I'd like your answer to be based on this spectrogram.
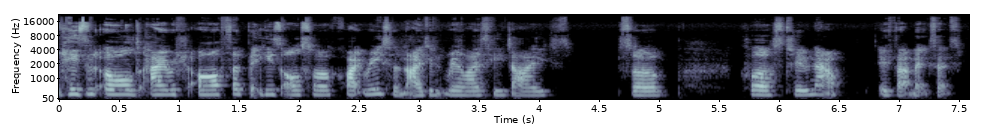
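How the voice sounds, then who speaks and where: Her voice mid-range and a bit bright, a young woman from England talks informally to the camera for her book vlog, wandering slightly off topic as she chats.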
